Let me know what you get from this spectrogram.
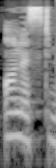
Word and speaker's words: honest: Where the consonant H is not pronounced, we use an. So we say, a happy man, but an honest man. The H is not pronounced, so honest sounds like it starts with a vowel.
